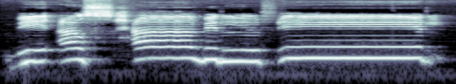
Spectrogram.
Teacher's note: A ketemu dengan sad di sini. Jadi A-nya tidak boleh tebal dengan asha, tapi asha.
